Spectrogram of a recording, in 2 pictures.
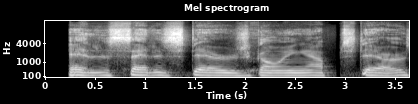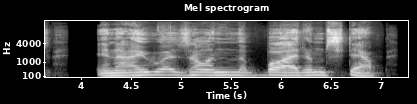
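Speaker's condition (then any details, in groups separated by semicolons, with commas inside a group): Parkinson's disease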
